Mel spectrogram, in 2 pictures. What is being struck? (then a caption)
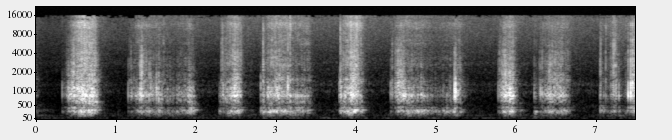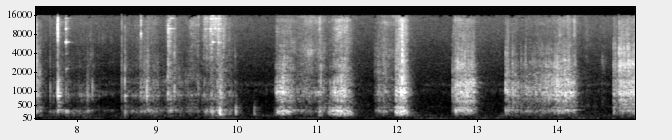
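Coated canvas handbag. Long, sharp red nails scratch the side of a medium, hollow Louis Vuitton monogram coated-canvas bucket bag with leather trim, and then the bag is tipped onto its side. The clip is a series of raspy, zipper-like scratching strokes in uneven bursts with short silent gaps between them. Each stroke has a dry mid-range texture and stops almost instantly, with no ring afterward.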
